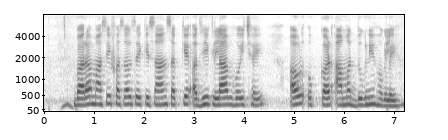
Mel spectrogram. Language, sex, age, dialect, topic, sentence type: Magahi, female, 18-24, Western, agriculture, statement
